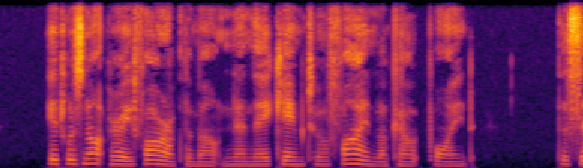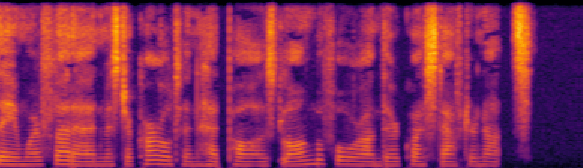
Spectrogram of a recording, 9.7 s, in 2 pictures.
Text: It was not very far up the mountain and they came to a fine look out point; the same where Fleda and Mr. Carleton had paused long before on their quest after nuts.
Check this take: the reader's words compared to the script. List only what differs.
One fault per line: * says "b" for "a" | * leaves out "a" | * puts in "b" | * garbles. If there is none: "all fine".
all fine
